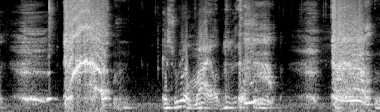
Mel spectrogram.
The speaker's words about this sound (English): Can you hear me coughing?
